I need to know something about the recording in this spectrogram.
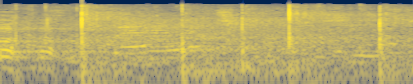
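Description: A basketball being dribbled on a hardwood court: four bounces about half a second apart, with voices in the background.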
